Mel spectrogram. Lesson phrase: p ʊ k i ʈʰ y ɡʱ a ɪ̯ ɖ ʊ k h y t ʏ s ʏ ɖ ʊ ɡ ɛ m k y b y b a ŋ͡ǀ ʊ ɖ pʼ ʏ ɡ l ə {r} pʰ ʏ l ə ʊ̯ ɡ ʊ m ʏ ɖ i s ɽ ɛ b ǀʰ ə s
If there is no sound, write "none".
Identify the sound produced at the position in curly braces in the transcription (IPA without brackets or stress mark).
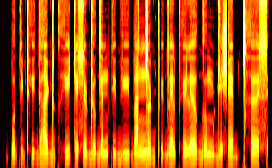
l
